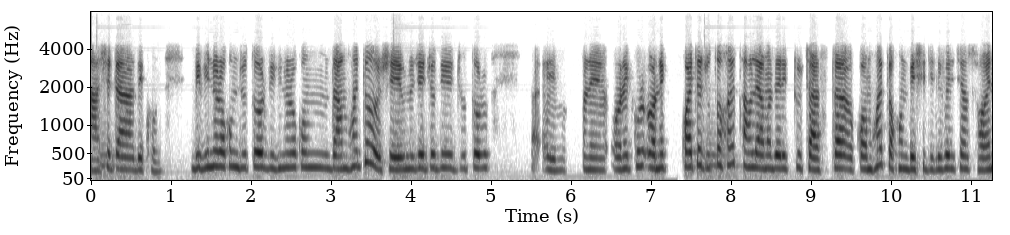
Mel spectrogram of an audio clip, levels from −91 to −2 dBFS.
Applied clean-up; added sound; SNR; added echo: neural separator model SepFormer DNS4.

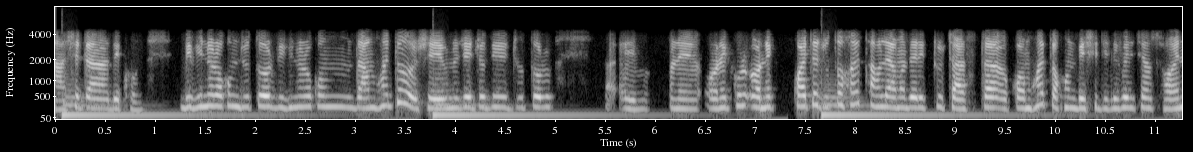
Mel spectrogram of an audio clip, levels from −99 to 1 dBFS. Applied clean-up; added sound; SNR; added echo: none; Tabla; 12 dB; none.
